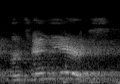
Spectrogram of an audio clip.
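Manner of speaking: ordinary talk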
